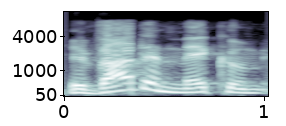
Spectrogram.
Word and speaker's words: vade mecum: A vade mecum is a Latin. Did I pronounce it correctly?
